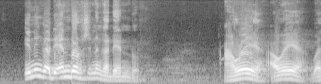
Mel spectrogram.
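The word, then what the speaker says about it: A&W: Ini nggak di-endorse, Awe ya bacanya.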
